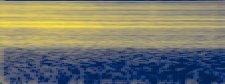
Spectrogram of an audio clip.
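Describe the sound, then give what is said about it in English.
A deep breath in and out, heard as a steady, airy rush of breath that fades slightly toward the end, with no talking. “taking a deep breath in and letting it go.”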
